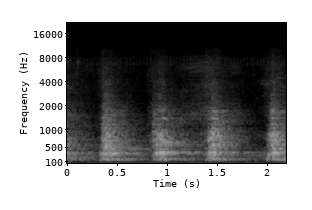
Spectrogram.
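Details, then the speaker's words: John Deere GX75 mower deck blade spindle, removed and turned slowly by hand after being hammered: a gritty rasp about every half second from worn spindle bearings; owner also suspects the shaft is bent. "What I'm noticing is that I think the shaft is bent."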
